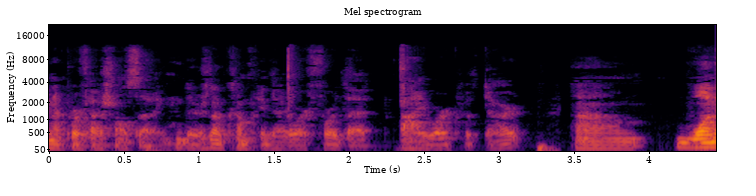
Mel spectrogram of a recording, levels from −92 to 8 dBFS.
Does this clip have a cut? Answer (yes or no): yes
